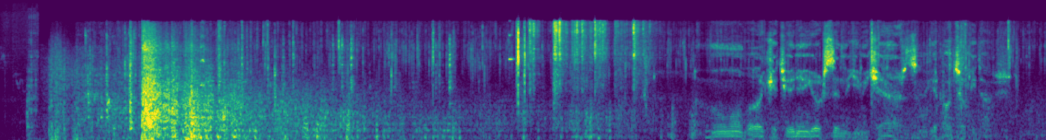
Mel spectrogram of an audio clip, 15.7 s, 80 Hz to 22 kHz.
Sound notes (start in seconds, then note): 0.2 thunder storm; 4.9 water flowing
